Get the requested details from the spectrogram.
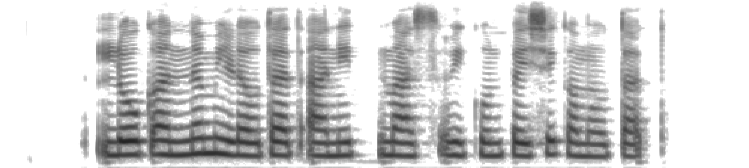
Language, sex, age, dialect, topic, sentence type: Marathi, female, 25-30, Varhadi, agriculture, statement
